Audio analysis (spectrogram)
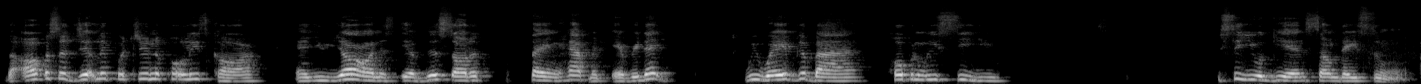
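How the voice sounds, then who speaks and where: A woman reading a children's picture book aloud, adding gentle explanatory asides for young listeners. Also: on the low side, unhurried. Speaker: read-aloud storyteller.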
